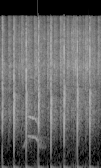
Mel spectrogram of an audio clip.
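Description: Steady, evenly spaced hand claps, about nine in two seconds, crisp, like a single person applauding, with a brief whistled or whooped note early on.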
